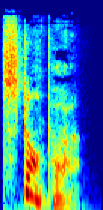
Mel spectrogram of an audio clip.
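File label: "stopper", English, British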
